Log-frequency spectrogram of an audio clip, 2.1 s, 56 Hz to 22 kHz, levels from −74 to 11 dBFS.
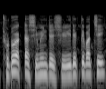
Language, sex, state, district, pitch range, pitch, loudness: Bengali, male, West Bengal, Alipurduar, 145-165 Hz, 155 Hz, -17 LUFS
